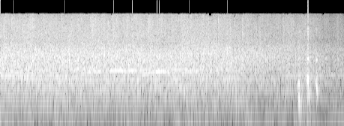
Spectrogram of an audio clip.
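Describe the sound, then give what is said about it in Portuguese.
Steady, dense applause from an audience fills the whole recording, a loud wash of many hands clapping that slowly thins toward the end, with a few sharper individual claps near the finish. “Palmas, palmas! palmas.”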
